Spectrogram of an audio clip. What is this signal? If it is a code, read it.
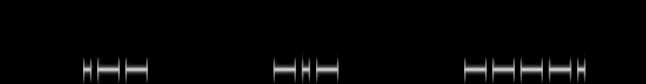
Morse code, heard as a keyed tone, about 17 wpm, spaced as for 6 wpm, 700 Hz. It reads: WK9
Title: USA Call Signs - 4 Characters - 6x Character Spacing - 17wpm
